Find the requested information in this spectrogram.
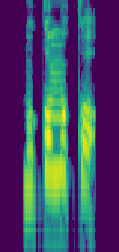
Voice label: Japanese, Ideo Phones; Shape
